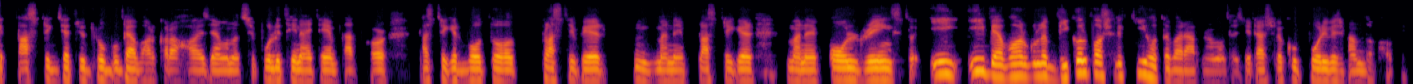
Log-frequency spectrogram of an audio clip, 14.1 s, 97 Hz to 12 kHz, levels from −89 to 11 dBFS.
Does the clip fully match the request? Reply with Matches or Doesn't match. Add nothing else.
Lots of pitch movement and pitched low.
Doesn't match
